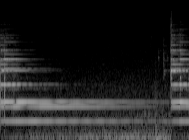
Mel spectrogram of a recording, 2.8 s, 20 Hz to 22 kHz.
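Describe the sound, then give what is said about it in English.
A church bell at the farmhouse in Plains, Georgia tolls outdoors, part of 39 tolls for late former President Jimmy Carter. One strike's ringing tone slowly fades before the next sharp strike rings out near the end, over a low, steady background rumble. “Bells at that farmhouse tolled 39 times for the 39th president.”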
